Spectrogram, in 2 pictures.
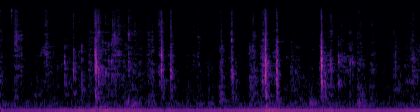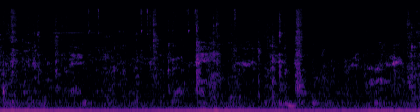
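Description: Near silence: faint room tone with a steady low hum and a few scattered faint clicks, most of them in the first half.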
